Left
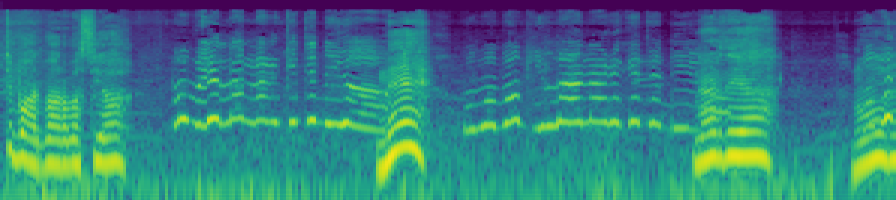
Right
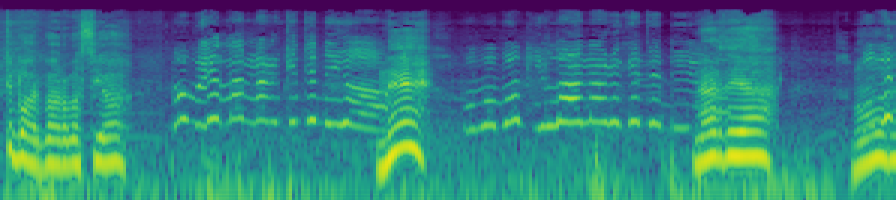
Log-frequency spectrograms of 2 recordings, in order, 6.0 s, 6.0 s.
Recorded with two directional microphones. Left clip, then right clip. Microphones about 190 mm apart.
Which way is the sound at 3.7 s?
20° right (ahead or behind).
